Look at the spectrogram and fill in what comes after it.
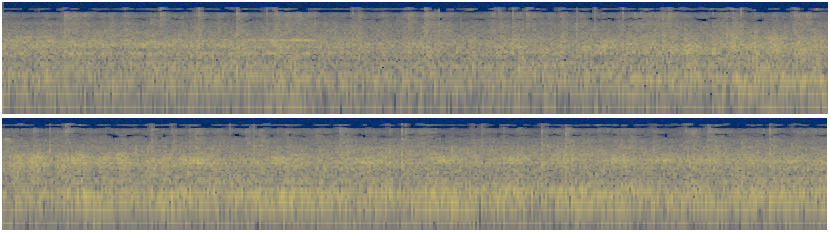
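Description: Train running along the track: a steady rolling rumble that grows a little louder partway through.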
